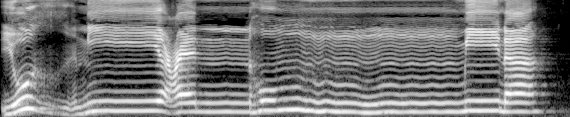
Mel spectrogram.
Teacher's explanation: Mim kosong, tengok bawah dia tuan-tuan, jumpa dengan mim, maka berlakulah bacaan idgham mislaini. Maka tuan-puan, rapat bibir dengung dua harakat.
